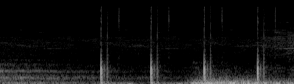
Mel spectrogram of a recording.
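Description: Footsteps clack on a hard tiled floor.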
